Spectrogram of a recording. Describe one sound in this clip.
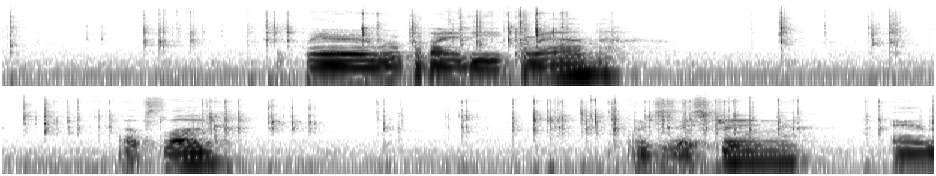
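Keys clatter rapidly on a keyboard.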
